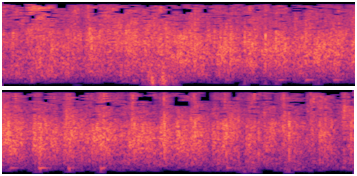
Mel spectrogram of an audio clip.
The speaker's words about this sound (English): Can I get you to give a warm round of applause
